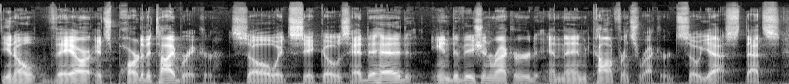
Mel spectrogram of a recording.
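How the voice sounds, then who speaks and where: Deep gravelly man in sports chat. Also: moderate pace, few pauses, bright, forceful tone. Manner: loose, rambling, many restarts and fillers. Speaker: co-host, radio play-by-play announcer. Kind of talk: casual sports talk.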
